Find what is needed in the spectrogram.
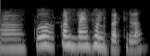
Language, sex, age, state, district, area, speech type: Odia, female, 45-60, Odisha, Angul, rural, conversation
